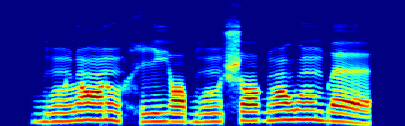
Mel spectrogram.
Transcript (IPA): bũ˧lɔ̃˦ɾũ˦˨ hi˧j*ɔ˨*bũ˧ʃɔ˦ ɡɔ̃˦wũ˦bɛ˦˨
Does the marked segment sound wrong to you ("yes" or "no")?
yes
